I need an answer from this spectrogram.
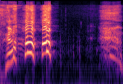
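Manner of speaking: high loud cackle; loud burst of laughter. Real, not acted. Streamer laughing at his own expert claim, loud cackle. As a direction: explode into real laughter.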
